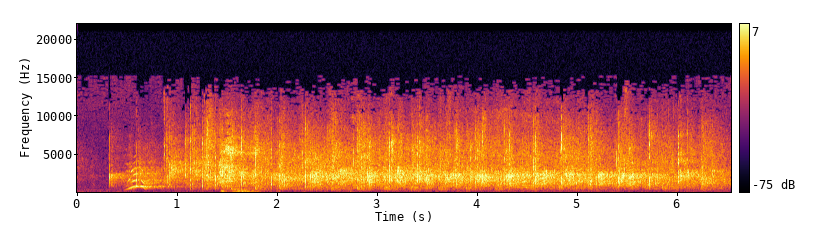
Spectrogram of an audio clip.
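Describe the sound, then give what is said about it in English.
A church audience breaks into sustained applause during a sermon on a psalm, dense overlapping hand claps holding steady at a fairly loud level for several seconds, with a brief voice and a rising tone at the start. “It says, clap your hands.”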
